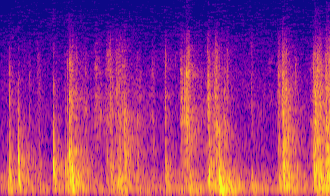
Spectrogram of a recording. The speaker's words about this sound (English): I'll lock the door.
